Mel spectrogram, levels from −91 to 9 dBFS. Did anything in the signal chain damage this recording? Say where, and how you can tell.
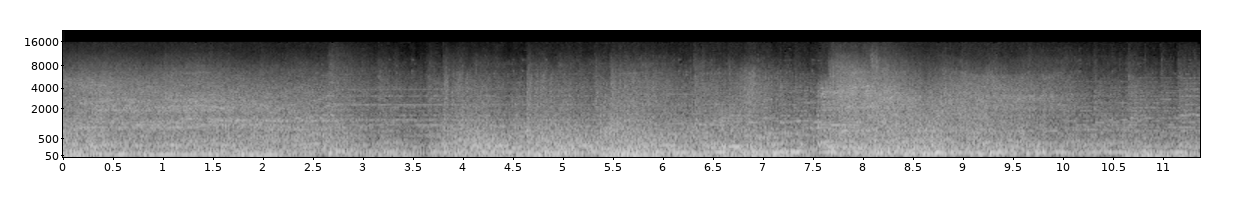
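No, nothing in the signal chain damaged this audio.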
